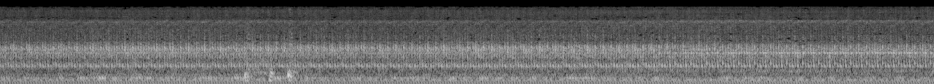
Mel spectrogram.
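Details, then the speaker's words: BMW 330d E46 diesel, 400,000 km, idling during coolant refill and bleeding; a slight noise is from a damp belt: even idle clatter with no surging, misses or shake, no tremor at all. "Pas de tremblement, rien."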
